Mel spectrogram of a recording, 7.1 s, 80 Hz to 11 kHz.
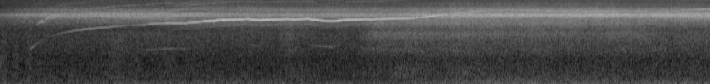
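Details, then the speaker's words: High-speed dental handpiece with 699 diamond opening interproximal, then 1/4 diamond placing chamfer on lingual of maxillary second bicuspid prepared for porcelain-fused-to-gold veneer: shrill steady whine rising in pitch, air hiss while cutting. "then we will take a 699 Diamond to open up the in proximal and then place a semi shamer on the lingual surface with a one4 k diamond"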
